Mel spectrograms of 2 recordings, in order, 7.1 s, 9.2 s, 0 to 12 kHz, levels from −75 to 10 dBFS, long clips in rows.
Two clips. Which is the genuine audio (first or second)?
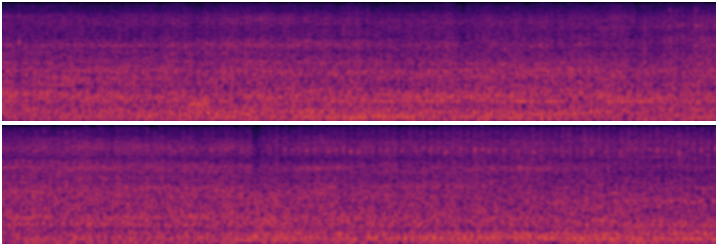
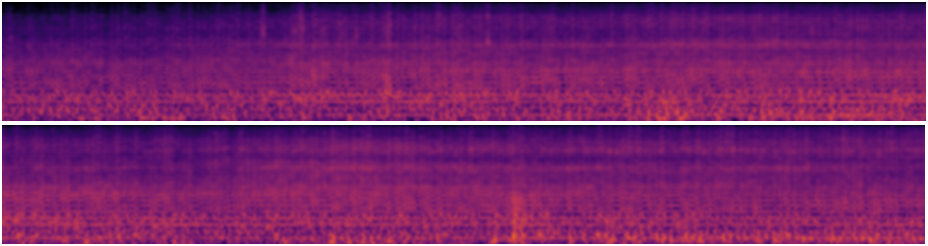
first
